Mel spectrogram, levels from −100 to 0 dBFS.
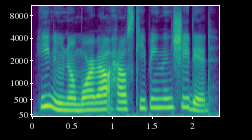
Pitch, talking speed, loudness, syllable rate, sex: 225 Hz, 230 wpm, -17 LUFS, 5.9 syllables/s, female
